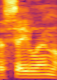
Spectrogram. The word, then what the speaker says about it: Esalen: Am I pronouncing that correctly? Is it Esalen or Esalen or?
